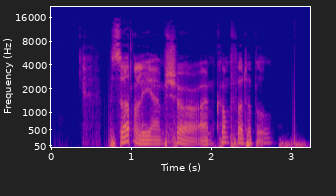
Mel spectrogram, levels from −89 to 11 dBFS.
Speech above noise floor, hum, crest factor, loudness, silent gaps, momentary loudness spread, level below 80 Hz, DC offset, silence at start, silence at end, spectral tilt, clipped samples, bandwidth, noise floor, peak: 22 dB; none; 18 dB; -31 LUFS; none; 20 LU; -46 dBFS; under 0.1%; 0.4 s; 0.05 s; -4.5 dB/octave; under 0.1%; 16 kHz; -53 dBFS; -16 dBFS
